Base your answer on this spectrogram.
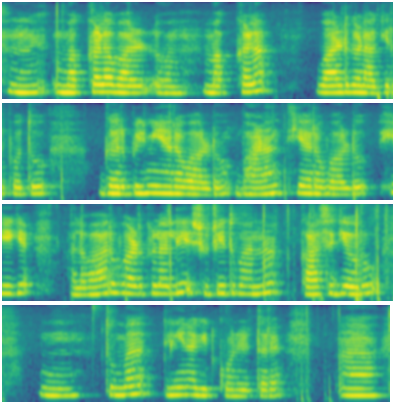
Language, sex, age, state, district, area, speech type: Kannada, female, 18-30, Karnataka, Mandya, rural, spontaneous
